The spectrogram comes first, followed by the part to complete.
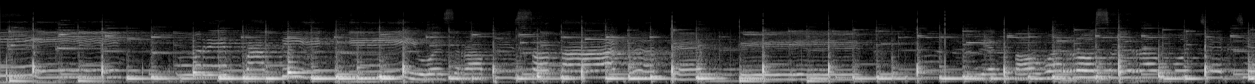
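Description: Live Javanese campursari music: a woman singing with vibrato into a microphone over a band of steady pitched instruments and frequent drum strokes.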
